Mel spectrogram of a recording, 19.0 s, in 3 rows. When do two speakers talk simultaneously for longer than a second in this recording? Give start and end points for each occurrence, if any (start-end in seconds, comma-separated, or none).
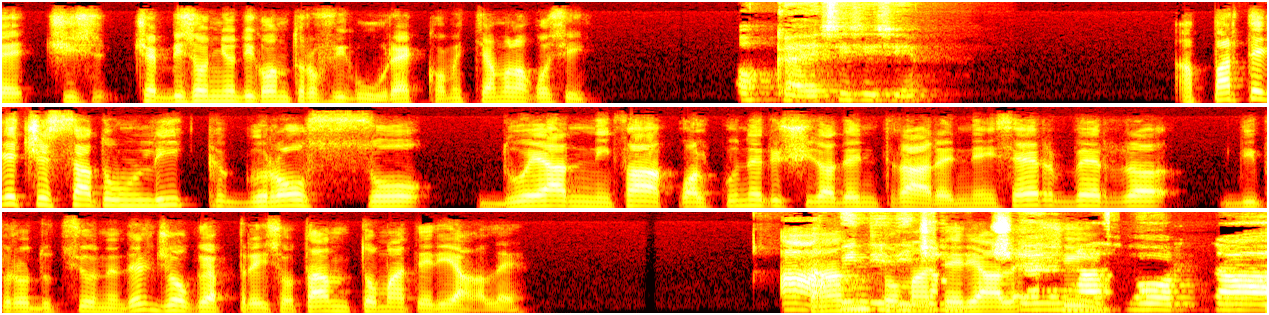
16.6-18.2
